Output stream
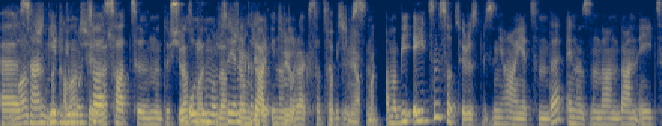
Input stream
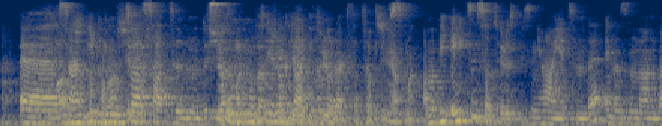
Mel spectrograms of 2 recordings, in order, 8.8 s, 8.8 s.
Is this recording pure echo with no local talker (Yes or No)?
Yes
